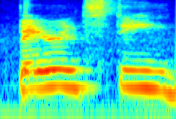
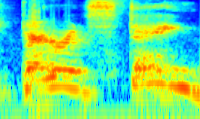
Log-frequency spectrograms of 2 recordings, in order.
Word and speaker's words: Berenstain: The barest of Berenstein bare minimum. It's Berenstain, goddammit! Get over yourselves, people.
